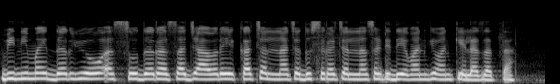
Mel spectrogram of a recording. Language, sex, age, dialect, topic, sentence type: Marathi, female, 18-24, Southern Konkan, banking, statement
